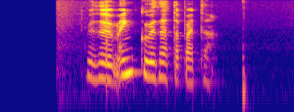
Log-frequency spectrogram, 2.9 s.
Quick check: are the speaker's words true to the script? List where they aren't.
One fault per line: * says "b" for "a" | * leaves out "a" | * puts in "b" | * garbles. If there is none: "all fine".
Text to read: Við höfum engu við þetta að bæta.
all fine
